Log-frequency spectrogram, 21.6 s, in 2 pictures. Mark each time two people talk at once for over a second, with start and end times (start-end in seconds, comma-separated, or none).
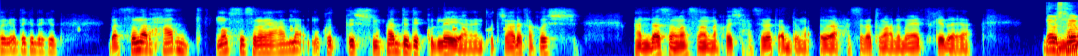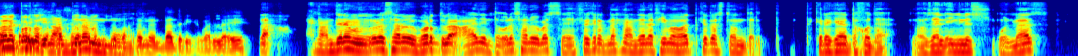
10.5-11.8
